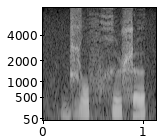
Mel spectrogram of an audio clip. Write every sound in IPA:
d͡ʑ o f x ʉ ʂ ə

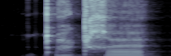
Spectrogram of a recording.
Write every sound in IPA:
qʼ a̤ ʈ χ a

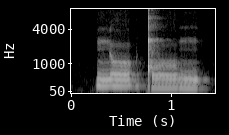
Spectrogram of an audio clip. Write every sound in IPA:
n oː˥ ɡ ǃ o˩ ŋ

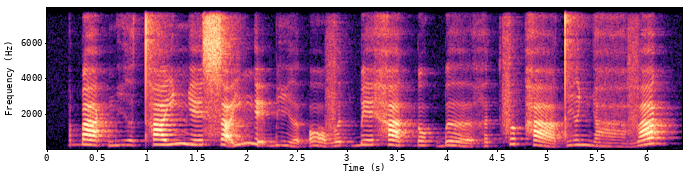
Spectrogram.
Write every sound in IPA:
ɓ a˨˩ k̚ m i̤˨˩ ə̯ t̪ʰ a˨˦ j ɲ e˨˦ s a̰˧˥ j ŋ ḛ˧˨ ɓ i˧˩ ə̯ ʔ ɔ˧˩ v ə˨˩ t̚ ɓ e˨˦ h a˨˩ t̚ ɗ ɔ˨˩ k̚ ɓ əː˧˩ h ə˨˩ t̚ f ə˦˥ p̚ h aː˧˩ t̪ i˧ ə̯ ɲ a̤ː˨˩ v aː˦˥ k̚

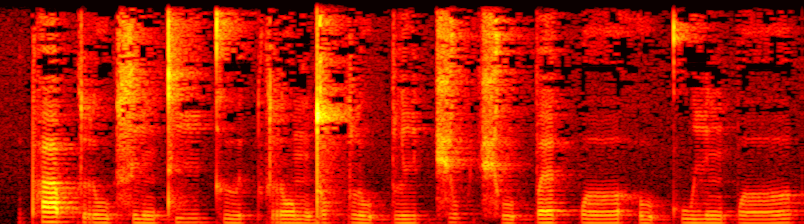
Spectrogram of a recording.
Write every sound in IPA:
pʰ a˥˩ p̚ k r u˨˩ ʔ s i˩˦ n tʰ iː˦˥ kʰ ɯː˨˩ t̚ k r o˧ m d o˥˩ k̚ p l u˨˩ ʔ p l i˨˩ t̚ t͡ɕ u˦˥ k̚ t͡ɕʰ u˨˩ ʔ p ɛː˦˥ k̚ p ɤː˦˥ h u˨˩ ʔ kʰ w i˧ n p ɤː˦˥

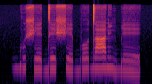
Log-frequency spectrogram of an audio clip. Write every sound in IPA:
ɡ͡b u˧ ʃ e˨ d e˧ ʃ e˨ b o˨˦ d a˦ ɾ ĩ˦˨ ɡ͡b e˨

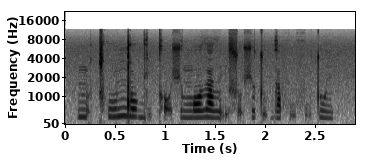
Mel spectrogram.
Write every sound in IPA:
n o̰ ǀʰ u ŋ͡ǃ o ɡ ḭ kʼ ɔ̰ ʃ ʊ ŋ ɔ ð a ð ḭ s o̰ ʃ ʊ t ṵ ɡ a f ṵ f ṵ tʷ i

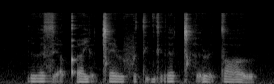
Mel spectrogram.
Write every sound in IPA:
ɾ ɯ ə̯ z ɛ̰ qʼ ɯ j ə̰ ǀ ɛ ɹ f ə t ḭ d r ə ǀʰ ə̰ ɹ ə̰ t ɒ ʊ̯

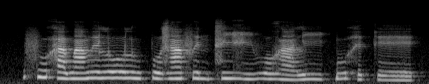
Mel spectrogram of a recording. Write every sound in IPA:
f u˦ h a˨ w ã˨˦ β ɪ˦ l oː˦ l u˨˦ p o˨ z ã˦ f ɪ˦˨ n t͡s i˦ ɣ i˨˦ β o˦ ɣ ã˨ l iː˦˨ k͡p u˦ h ɪ˨ k eː˨

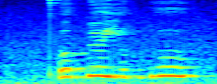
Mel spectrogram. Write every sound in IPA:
pʼ o ɓ ʉ j u ɡ͡b u

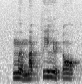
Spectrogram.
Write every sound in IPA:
m əː˧˩ m a˨˩ k̚ f i˧ l ɨ˧˩ ɗ ɔ˧

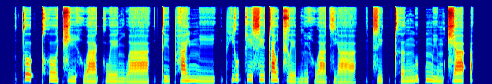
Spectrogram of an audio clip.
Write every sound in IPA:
t̪ o˦ ʔ kʰ o˧ t͡ɕ i˧ h w a˧ k w e˧ ŋ w a˧ | t̪ i˧ pʰ a˦ j m i˧ | pʰ j u˦ k i˦ s i˥˧ t̪ a˦ w t͡ɕ w e˨˩ b ĩ˨˩ h w a˨˩ t͡s j a˨˩ | t͡s i˨ t̚ t̪ʰ ə˧ ŋ u˦ p̚ m i˧ m t͡ɕ a˦ ʔ

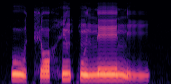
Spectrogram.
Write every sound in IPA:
u˦˨ t͡ʃ ɔ˦ h ĩ˦ kʷ ĩ˧ n eː˦ n iː˨

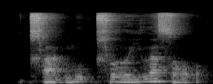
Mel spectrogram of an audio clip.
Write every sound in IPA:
t͡ɕʰ a˨˩ k̚ m u˦˥ ʔ t͡ɕʰ ɤː˧ j ɯ˥˩ a̯ s ɔ˨˩ ʔ

